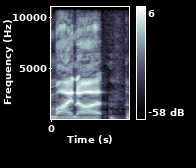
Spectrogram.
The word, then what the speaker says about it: Minot: Which, doesn't it make more sense though that like if you're from Minot, did I say that right? – Mm-hmm.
